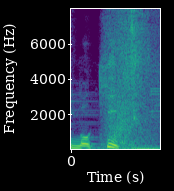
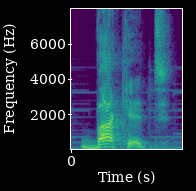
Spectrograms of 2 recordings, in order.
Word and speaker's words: bucket: This word, Haïtien remen dit bokit. Donc on entendez mon yo dit bokit pas vrai? Bokit. Ah bien son mot anglais li est tout. Mais li prononcé comme bucket.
